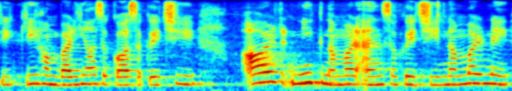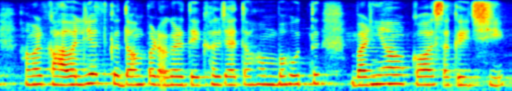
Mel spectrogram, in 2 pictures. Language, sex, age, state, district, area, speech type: Maithili, female, 18-30, Bihar, Madhubani, rural, spontaneous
